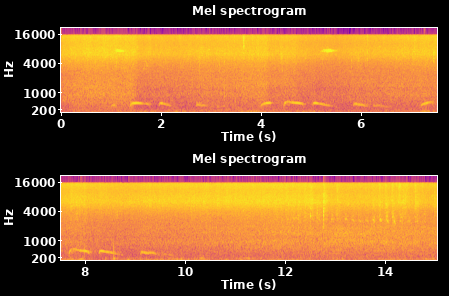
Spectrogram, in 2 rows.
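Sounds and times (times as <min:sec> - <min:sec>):
steady outdoor hiss: 0:00.0 - 0:15.0
wood pigeons cooing in August: 0:00.9 - 0:10.0, 0:12.1 - 0:14.9.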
